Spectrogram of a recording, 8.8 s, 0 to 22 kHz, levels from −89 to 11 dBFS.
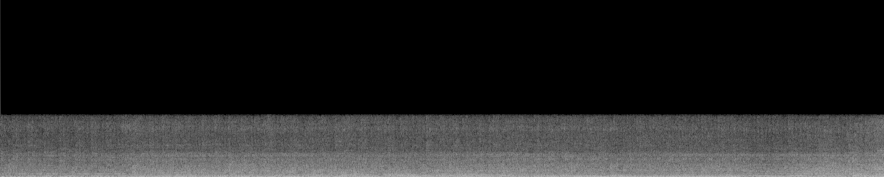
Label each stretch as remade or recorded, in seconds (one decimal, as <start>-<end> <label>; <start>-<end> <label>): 0.0-8.8 recorded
